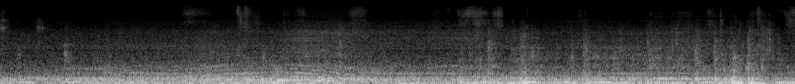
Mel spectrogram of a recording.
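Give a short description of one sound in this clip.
Rocks clatter and scrape against an excavator bucket.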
